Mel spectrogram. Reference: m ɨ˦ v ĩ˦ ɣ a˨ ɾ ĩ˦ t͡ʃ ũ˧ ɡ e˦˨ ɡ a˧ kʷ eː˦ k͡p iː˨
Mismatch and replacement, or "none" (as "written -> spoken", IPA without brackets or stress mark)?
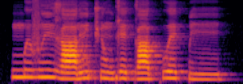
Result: none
